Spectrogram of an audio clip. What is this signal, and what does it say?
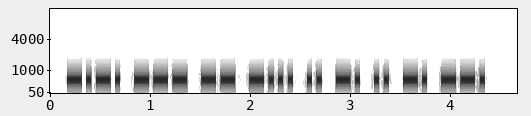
Morse code, heard as a keyed tone, about 25 wpm, 600 Hz. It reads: COMBINING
